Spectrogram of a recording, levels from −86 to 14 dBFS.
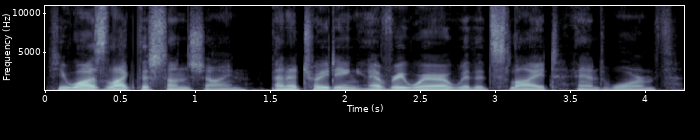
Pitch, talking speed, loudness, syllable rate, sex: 130 Hz, 170 wpm, -18 LUFS, 5.4 syllables/s, male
